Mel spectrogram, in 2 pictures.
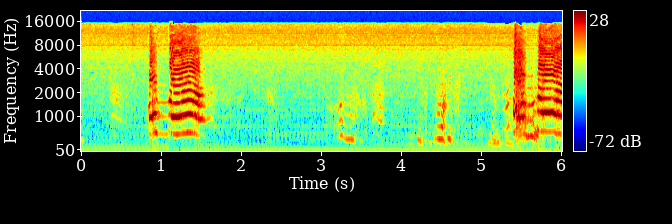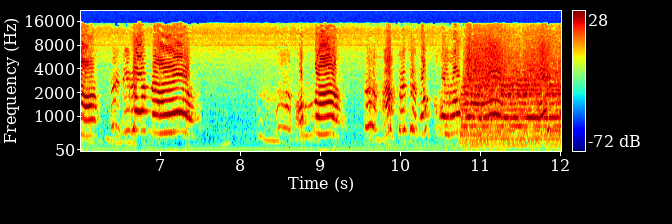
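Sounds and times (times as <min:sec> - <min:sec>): young boy crying: 0:03.2 - 0:07.5, 0:08.2 - 0:10.8.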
